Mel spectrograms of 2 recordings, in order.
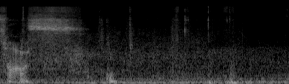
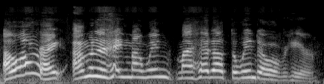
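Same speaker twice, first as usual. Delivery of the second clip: louder and higher, fast at the end; calling out the window; 9 semitones higher, 9 dB louder, faster than usual. Real, not acted. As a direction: raise your voice to reach the officer. Talking out the window.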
